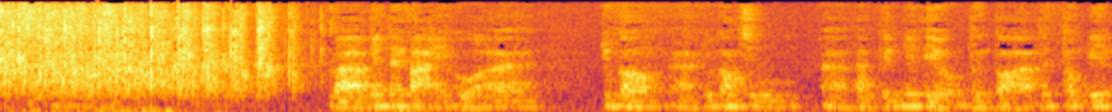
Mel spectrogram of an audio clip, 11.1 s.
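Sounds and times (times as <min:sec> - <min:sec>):
audience applause: 0:00.0 - 0:03.5
speech: 0:03.4 - 0:11.1.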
